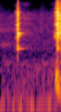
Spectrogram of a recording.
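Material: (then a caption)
Plastic. A red, vase-like fragment found on a frozen riverbank, which looks like old cranberry glass, is tapped to check whether it rings like glass. Two short, dull taps are heard with almost no ring. It is plastic, not glass.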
